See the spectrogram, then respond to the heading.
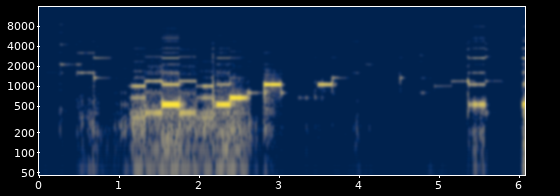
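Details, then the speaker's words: Commodore 64 with cleaned edge connectors under the cartridge diagnostic harness, SID sound test after the interrupt test: clear stepped electronic tones and chords with no dropouts or distortion; SID chip appears to be working. "And that is a rare thing in my in my experience, a SID that's actually working or at least it seems to be so far."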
